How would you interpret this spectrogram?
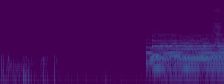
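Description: A pop song intro: a few soft, low heartbeat-like thumps over near quiet, then a sudden loud, sustained layered synth chord bursts in and holds steady to the end.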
